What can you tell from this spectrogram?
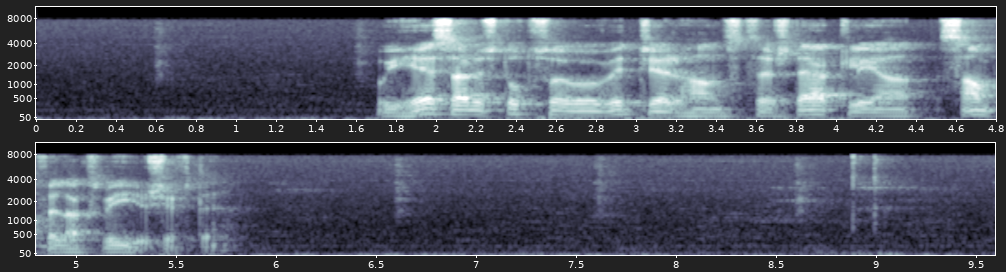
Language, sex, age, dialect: Faroese, male, 36-60, Sandoy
